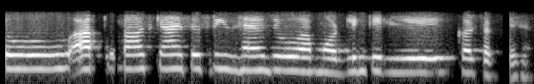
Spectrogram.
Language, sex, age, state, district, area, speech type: Hindi, female, 60+, Rajasthan, Jodhpur, urban, conversation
